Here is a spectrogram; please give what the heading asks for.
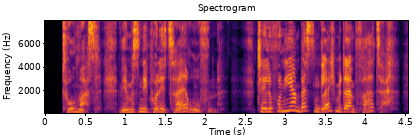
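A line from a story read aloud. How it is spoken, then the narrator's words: Breathless suggestion. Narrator (German): schlug Martin keuchend vor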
